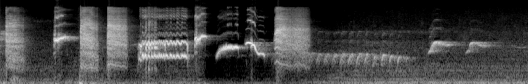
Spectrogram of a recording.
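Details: White-rumped shama in a provoked fighting song: harsh rasping bursts alternate with short whistled slurs, then softer rising whistles trail off into quieter notes.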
